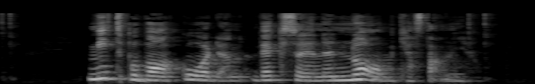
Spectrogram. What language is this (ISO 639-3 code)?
swe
